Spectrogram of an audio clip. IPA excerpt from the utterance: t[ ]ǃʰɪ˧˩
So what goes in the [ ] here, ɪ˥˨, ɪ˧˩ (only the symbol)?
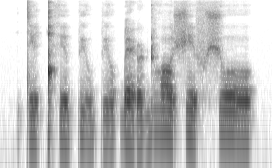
ɪ˧˩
